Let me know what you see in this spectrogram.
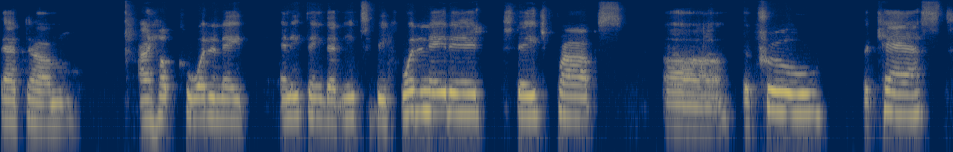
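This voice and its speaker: Speaking very slowly at medium pitch, a woman uses ordinary pitch variation and takes long, frequent pauses. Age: 60s. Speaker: stage manager. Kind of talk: interview.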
